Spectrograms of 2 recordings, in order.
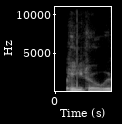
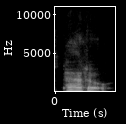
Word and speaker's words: Pato: name of your character it's not pito it's pato i should have known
